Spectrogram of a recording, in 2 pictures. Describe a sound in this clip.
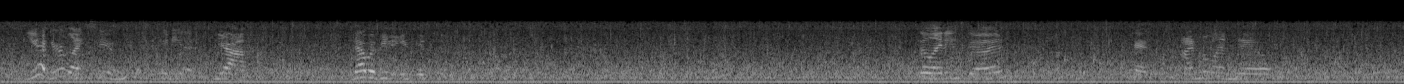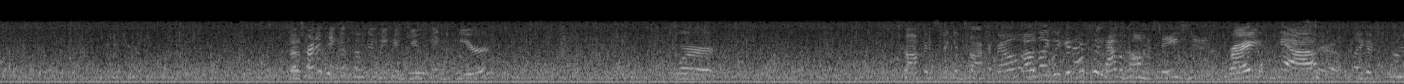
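Young women chat and laugh nearby.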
